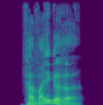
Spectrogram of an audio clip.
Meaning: inflection of verweigern: 1. first-person singular present 2. first/third-person singular subjunctive I 3. singular imperative
- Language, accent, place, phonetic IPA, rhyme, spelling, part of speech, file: German, Germany, Berlin, [fɛɐ̯ˈvaɪ̯ɡəʁə], -aɪ̯ɡəʁə, verweigere, verb, De-verweigere.ogg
